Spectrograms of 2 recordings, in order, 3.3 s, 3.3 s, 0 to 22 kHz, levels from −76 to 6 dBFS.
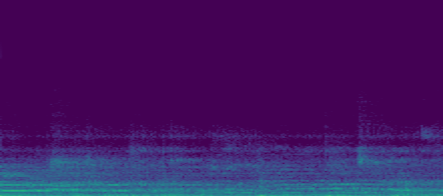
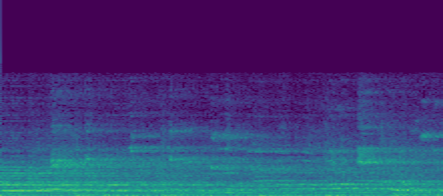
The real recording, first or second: second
